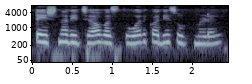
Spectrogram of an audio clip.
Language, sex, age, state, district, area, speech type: Marathi, female, 18-30, Maharashtra, Nagpur, urban, read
